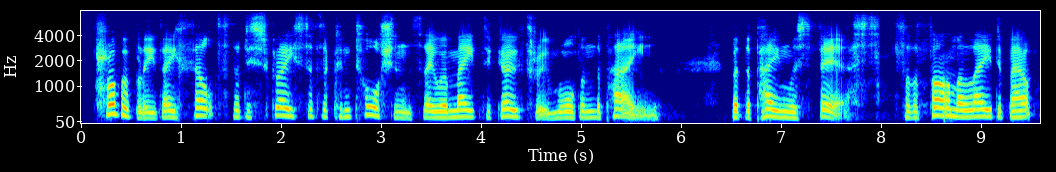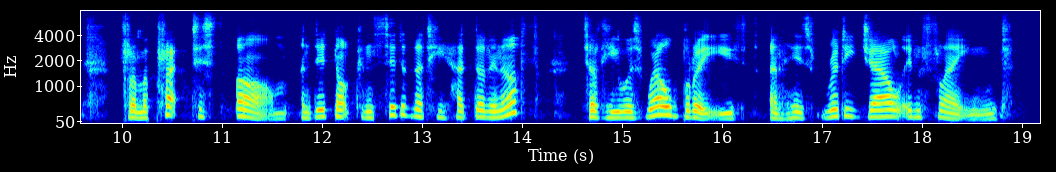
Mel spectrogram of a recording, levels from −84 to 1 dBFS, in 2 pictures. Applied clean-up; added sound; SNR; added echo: none; none; none; none.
